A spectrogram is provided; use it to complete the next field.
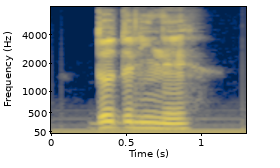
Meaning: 1. to cradle, rock (e.g. a baby, in one's arms) 2. to sway, shake (e.g. a body part)
- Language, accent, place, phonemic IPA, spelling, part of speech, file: French, France, Lyon, /dɔd.li.ne/, dodeliner, verb, LL-Q150 (fra)-dodeliner.wav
